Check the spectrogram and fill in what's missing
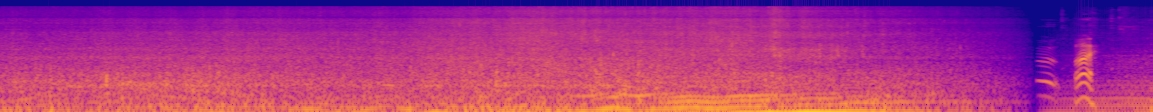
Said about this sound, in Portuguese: Olha aqui onde a água passa, ó, pessoal.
